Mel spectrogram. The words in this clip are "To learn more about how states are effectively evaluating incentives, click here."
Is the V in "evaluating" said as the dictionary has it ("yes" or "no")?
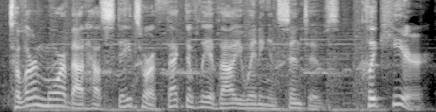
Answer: yes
